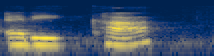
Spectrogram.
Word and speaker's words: Erica: So you don't have to roll your R's, but you can focus on Erica.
